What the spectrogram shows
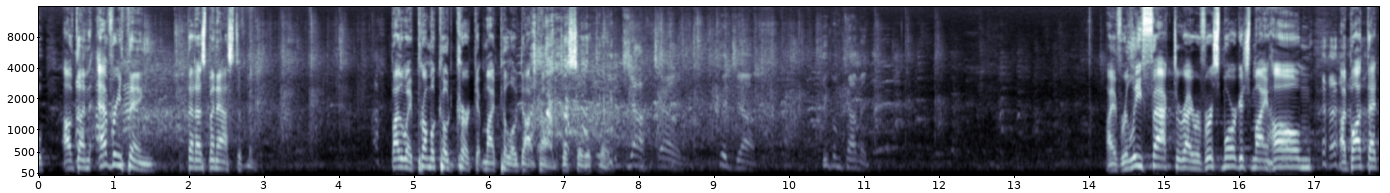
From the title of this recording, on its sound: Live in SLC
